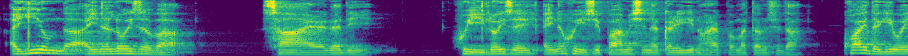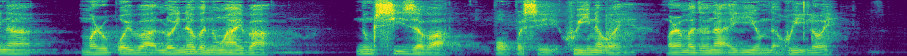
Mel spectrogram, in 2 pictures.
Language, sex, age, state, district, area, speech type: Manipuri, male, 18-30, Manipur, Kakching, rural, spontaneous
